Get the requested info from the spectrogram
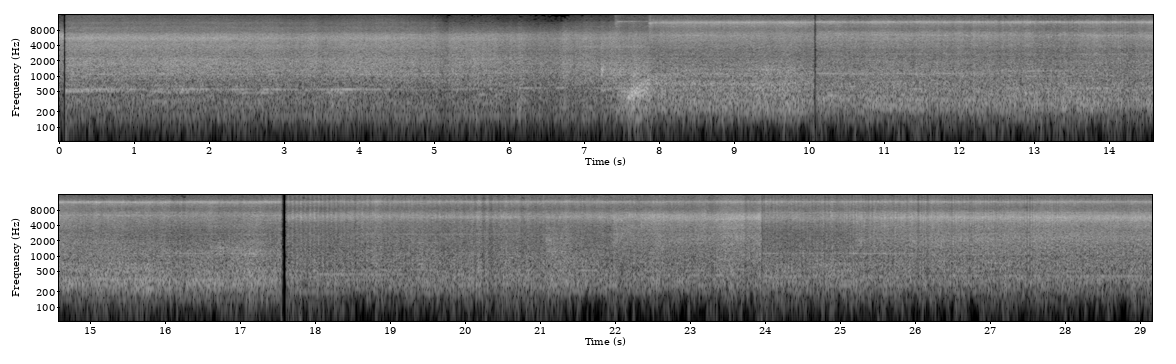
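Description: Ultrasonic cleaning machine running: a loud, steady hiss, joined about eight seconds in by a thin high-pitched whine.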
